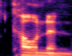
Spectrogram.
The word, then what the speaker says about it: Konnan: By the way, I pronounce Konnan the wrestler the same as Conan O'Brien.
